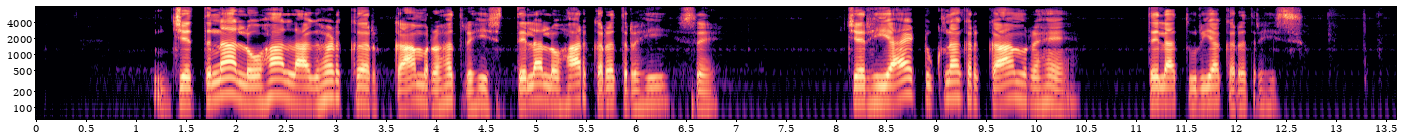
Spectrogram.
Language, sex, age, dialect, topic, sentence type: Chhattisgarhi, male, 25-30, Northern/Bhandar, agriculture, statement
